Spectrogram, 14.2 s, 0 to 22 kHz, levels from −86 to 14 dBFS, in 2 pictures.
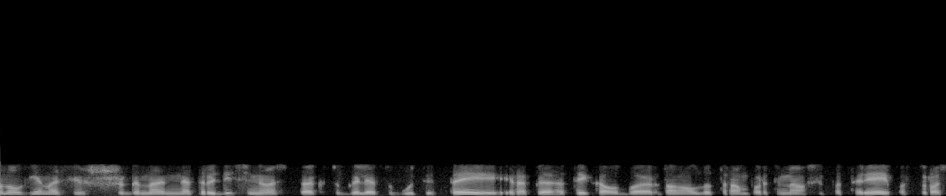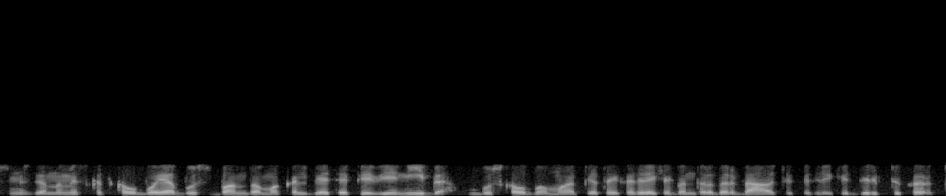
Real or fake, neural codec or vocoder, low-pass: real; none; 3.6 kHz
